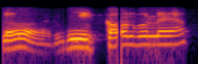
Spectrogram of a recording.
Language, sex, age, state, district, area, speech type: Urdu, male, 45-60, Uttar Pradesh, Mau, urban, conversation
